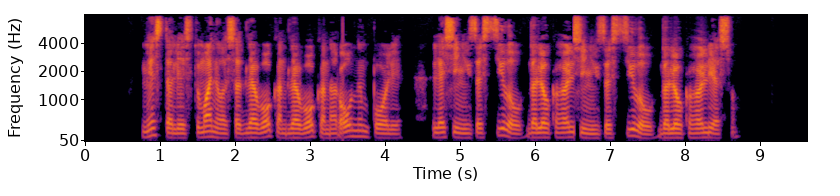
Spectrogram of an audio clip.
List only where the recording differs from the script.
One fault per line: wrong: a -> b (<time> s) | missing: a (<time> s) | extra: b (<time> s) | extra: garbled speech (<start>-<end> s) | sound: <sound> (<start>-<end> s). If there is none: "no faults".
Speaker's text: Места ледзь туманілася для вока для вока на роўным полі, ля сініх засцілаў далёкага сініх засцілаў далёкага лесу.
no faults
